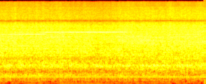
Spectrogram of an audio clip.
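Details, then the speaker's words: Purex/Pentair Minimax pool heater that would not turn on, after replacing a bad pressure switch: steady even burner roar with smooth gas hiss, no popping or flutter; fired up and getting warm, now working normally. "I can hear the burner and the gas coming on. Fired up. Yeah, it's getting warm."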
